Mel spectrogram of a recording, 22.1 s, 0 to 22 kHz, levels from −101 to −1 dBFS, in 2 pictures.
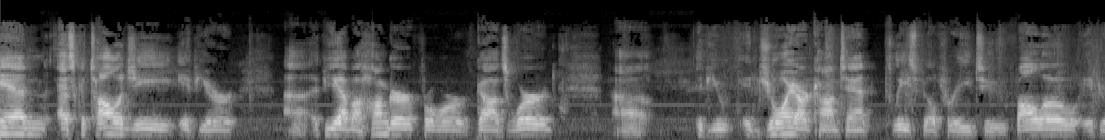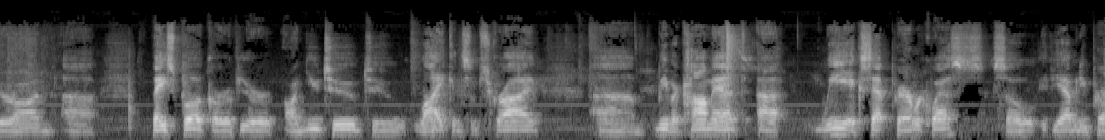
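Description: A steady USB whine runs through the whole clip. It sits at a fixed 1 kHz, which is also its strongest component. The tone comes from the USB bus drawing current in 1 ms frames. That current leaks into the audio through the power or ground lines. The whine sits roughly 40 dB below the sound. It is faint but constant, a thin high tone that never changes pitch.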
